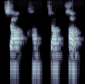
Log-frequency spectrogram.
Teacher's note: है इसीलिए इसको हम उष व्यंजन के नाम से जानते हैं अर्थात जो वायु होती है हमारे मुख से रगड़ कर के बाहर को आती है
